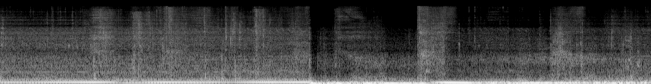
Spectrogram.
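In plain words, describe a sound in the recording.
Footsteps thud on wet ground and wooden planks.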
